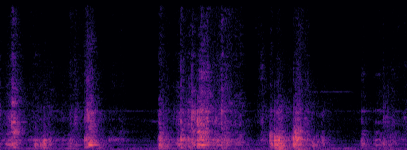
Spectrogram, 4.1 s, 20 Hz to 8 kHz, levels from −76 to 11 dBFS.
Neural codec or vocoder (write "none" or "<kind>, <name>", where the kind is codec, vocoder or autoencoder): none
